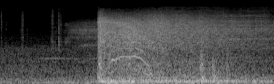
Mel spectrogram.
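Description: A weapon fires in a sudden burst.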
